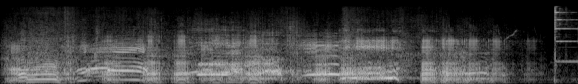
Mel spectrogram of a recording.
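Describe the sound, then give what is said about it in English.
A hippopotamus roars in a series of deep, loud, grunting bellows with harsh wheezing overtones, pulsing for several seconds before a short pause and a final burst. “Hippopotamus. Yeah, that's a hippopotamus.”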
